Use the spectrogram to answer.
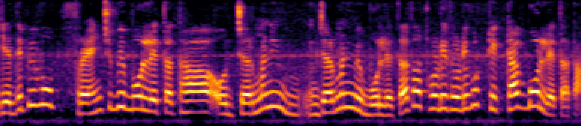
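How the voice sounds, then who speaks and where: A woman with a Haryanvi accent and very wide pitch swings, amid noticeable background noise. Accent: Haryanvi tone in Hindi and English. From Haryana, India. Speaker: English teacher. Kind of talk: lecture. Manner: halting, with fillers.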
